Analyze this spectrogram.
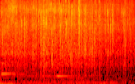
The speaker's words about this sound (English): Bibimbap literally means mixed rice, and though there is no particular recipe, it is a sizzling rice bowl that is topped with colorful vegetable garnishes and a fried egg.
